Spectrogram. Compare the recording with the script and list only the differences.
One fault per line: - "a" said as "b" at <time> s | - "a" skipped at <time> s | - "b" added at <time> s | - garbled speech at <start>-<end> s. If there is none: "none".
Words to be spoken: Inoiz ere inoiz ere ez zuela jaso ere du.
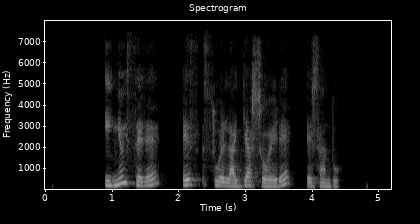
- "inoiz ere" skipped at 1.6 s
- "esan" added at 4.0 s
